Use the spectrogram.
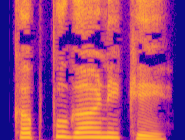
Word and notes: ಕಪ್ಪುಗಾಣಿಕೆ: kappugāṇike

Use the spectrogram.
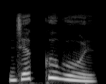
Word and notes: ಜಕ್ಕುಗೊಳ್: jakkugoḷ

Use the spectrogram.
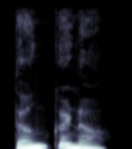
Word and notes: ಟಂಕಣ: Kannada; ṭaŋkaṇa

